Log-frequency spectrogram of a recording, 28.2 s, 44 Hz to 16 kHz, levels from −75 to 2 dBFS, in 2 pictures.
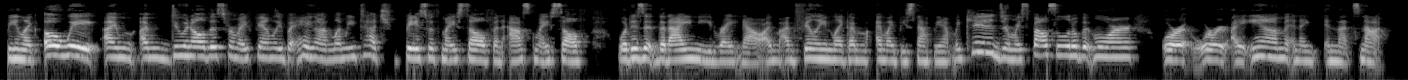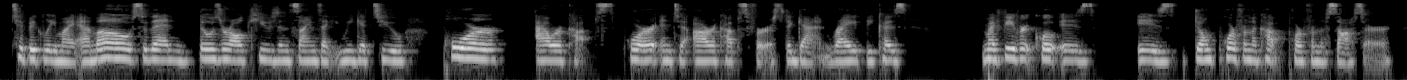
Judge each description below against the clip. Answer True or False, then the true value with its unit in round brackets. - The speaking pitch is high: True (200 Hz)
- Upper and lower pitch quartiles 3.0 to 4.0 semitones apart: True (3.3 semitones)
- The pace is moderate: False (215 wpm)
